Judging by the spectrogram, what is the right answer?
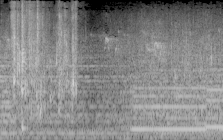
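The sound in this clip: Water splashing as mice are scooped into a river: a quick cluster of bright splashes at the start, then a quiet trickling tail under a faint steady tone.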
